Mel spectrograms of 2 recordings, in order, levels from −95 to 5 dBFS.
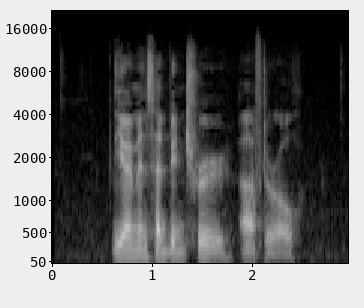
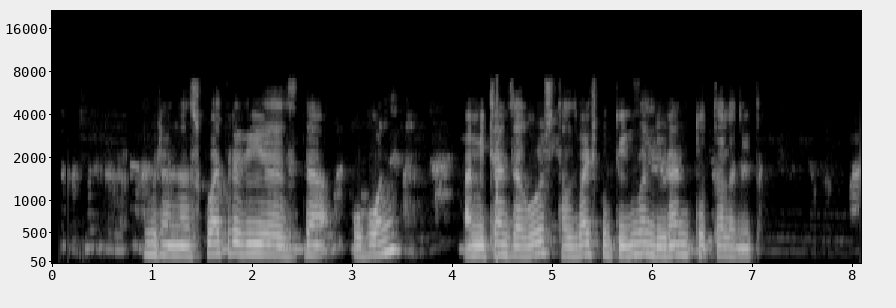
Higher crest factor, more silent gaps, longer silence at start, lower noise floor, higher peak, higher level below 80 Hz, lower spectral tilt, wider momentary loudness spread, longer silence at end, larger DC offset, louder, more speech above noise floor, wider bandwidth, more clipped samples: about the same, 22 dB vs 18 dB; neither; first, 0.6 s vs 0.1 s; about the same, -69 dBFS vs -72 dBFS; first, -8 dBFS vs -12 dBFS; about the same, -72 dBFS vs -72 dBFS; second, -3.5 dB/octave vs -7 dB/octave; about the same, 10 LU vs 11 LU; first, 0.55 s vs 0 s; neither; about the same, -29 LUFS vs -29 LUFS; about the same, 40 dB vs 43 dB; first, 14.5 kHz vs 7.2 kHz; neither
